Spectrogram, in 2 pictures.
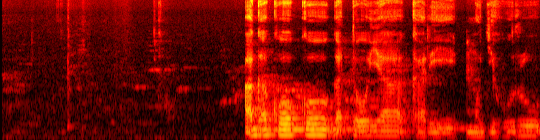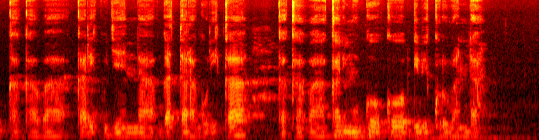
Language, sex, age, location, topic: Kinyarwanda, female, 36-49, Huye, agriculture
